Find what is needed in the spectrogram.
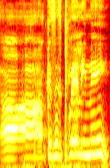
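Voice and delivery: high, soft, slow mock realisation; small high voice, acting out the reaction; acted reaction. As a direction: squeak it quietly, drawn out. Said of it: "And I was like".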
